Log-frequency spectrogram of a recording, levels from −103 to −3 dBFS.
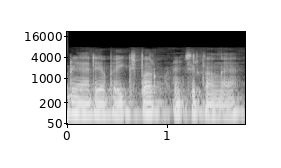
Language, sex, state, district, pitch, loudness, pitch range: Tamil, male, Tamil Nadu, Nilgiris, 95 Hz, -18 LUFS, 95-100 Hz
